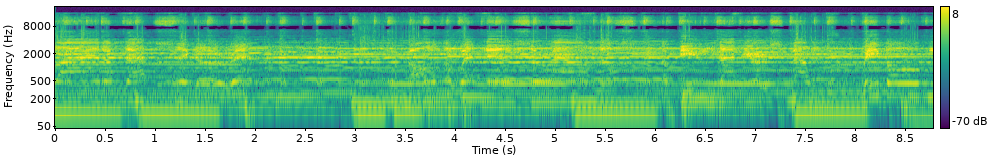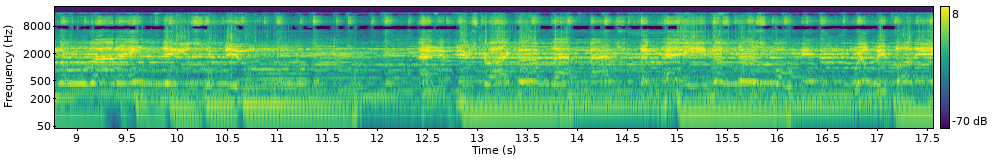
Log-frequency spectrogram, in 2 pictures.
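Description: Instrumental passage of a 1970s country song played from a 7-inch vinyl single and recorded direct from the turntable. Strong low notes step from one to the next every second or so under the band.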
